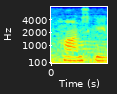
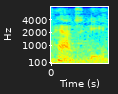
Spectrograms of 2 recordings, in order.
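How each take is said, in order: First: The first syllable sounds like poonch. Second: The first syllable sounds like patch. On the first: The speaker calls it right. "it's a paczki" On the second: The speaker calls it wrong. "and not a patchki"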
